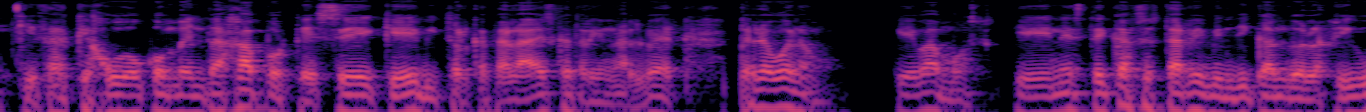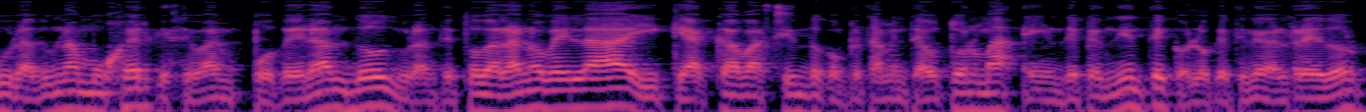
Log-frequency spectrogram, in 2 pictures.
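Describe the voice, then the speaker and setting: A man, a native Spanish speaker, casually reviewing books he has read, animated and stressing key words. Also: deep voice, fast. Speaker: book reviewer.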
